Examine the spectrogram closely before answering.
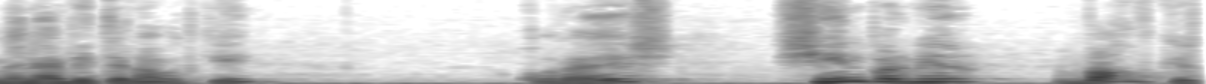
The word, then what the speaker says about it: قریش: اب اس میں دیکھیے اگر ہم اس طریقے سے تلفظ کرتے ہیں قریش تو یہ عربی تلفظ نہیں ہے، اور جو زبر تھا حرف را پر وہ خراب ہو گیا. تو صحیح تلفظ اس طریقے سے ہے لإیلاف قریش، بالکل آرامی کے ساتھ.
